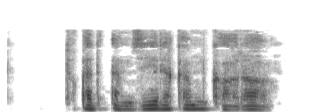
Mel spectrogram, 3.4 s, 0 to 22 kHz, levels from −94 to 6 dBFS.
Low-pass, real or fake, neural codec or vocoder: 7.2 kHz; real; none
